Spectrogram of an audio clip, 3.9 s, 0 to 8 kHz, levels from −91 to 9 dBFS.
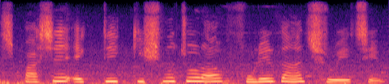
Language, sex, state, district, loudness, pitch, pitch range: Bengali, female, West Bengal, Alipurduar, -12 LUFS, 285 Hz, 260-305 Hz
